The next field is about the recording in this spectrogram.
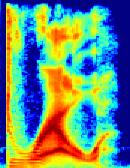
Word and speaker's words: drow: I say drow as well because that's how I've pronounced it since I started reading some certain series of books dozens of years ago. – It rhymes with cow.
